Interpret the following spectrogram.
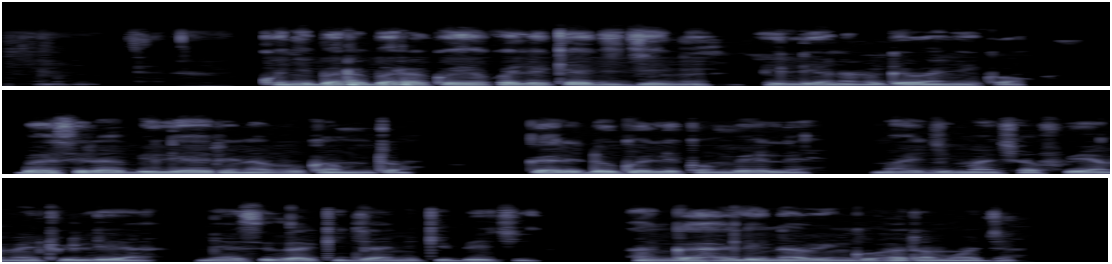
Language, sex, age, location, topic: Swahili, male, 18-24, Nairobi, government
